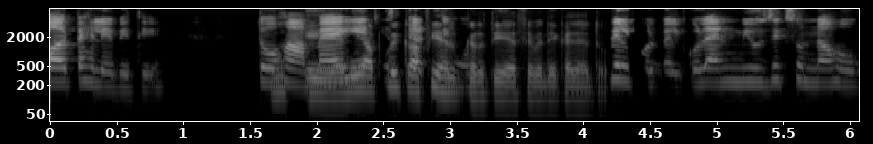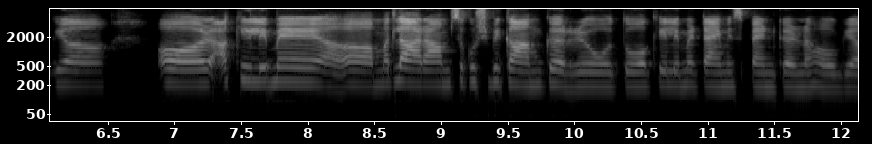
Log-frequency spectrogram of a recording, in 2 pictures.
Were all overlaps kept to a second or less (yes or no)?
no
